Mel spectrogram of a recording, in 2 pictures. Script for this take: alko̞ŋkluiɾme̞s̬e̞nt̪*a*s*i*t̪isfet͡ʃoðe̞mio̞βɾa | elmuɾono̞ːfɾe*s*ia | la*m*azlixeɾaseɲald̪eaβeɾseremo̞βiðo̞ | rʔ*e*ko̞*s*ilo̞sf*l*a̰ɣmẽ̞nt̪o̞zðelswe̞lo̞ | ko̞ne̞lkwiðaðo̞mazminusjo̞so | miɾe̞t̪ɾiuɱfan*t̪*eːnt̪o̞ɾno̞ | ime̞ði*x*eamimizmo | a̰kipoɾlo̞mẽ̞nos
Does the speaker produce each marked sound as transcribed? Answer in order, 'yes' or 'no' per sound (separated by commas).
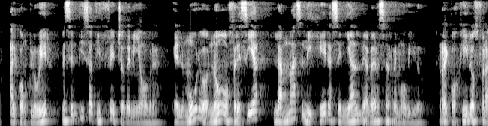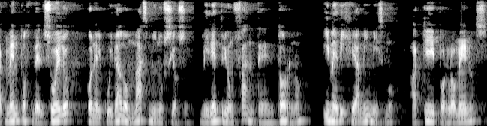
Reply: no, no, yes, yes, yes, no, no, yes, yes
